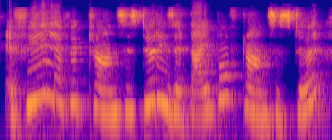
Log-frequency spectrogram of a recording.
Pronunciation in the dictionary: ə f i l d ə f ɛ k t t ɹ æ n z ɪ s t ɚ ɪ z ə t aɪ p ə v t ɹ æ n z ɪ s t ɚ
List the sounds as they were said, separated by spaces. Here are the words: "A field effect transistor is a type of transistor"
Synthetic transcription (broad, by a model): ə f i l ə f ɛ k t t ɹ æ n s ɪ s t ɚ ɪ z ə t aɪ p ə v t ɹ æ n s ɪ s t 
